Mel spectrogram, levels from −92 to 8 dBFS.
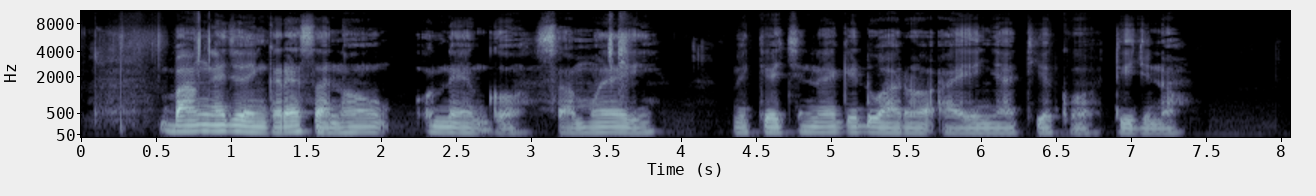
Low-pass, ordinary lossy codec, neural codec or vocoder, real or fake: none; none; none; real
